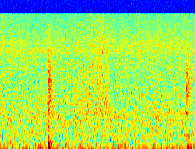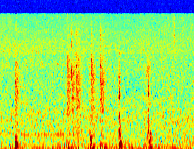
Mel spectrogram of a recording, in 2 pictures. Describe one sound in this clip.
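Plastic controls click and knock a few times.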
